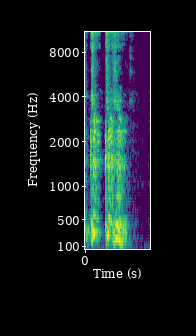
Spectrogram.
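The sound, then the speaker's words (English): A man clears his throat: two rough, raspy bursts, the second longer, followed by silence. “Harbin kind of clears his throat.”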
